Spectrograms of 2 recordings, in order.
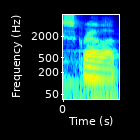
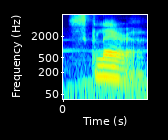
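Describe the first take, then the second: First: The word is said with an 'skr' sound. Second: The word is said with an 'skl' sound. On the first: The speaker calls it wrong. "I've been thinking Skrella" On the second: The speaker calls it right. "but it's Sclera"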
